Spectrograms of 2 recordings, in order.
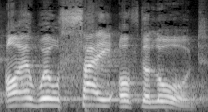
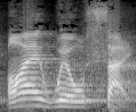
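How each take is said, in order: First: Said in the usual way. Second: "I will say." drawn out very slowly, each word weighted; slow, deliberate stress on "I will say"; emphasis on I will say. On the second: Shown as a demonstration. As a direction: lean hard on "I will say", word by word. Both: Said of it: "There's an emphasis, I believe, right here".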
